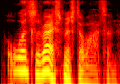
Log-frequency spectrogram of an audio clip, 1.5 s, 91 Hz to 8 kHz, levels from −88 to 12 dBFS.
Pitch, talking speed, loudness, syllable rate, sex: 120 Hz, 200 wpm, -17 LUFS, 4.5 syllables/s, male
